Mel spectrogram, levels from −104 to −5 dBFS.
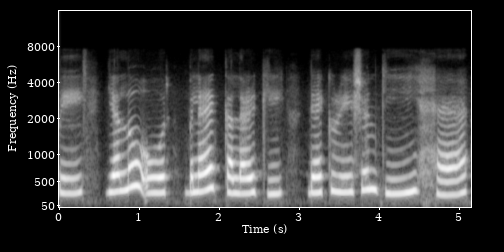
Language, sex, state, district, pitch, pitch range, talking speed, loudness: Hindi, female, Uttar Pradesh, Lalitpur, 290 Hz, 280-315 Hz, 105 wpm, -14 LUFS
